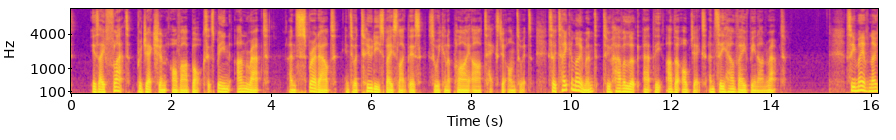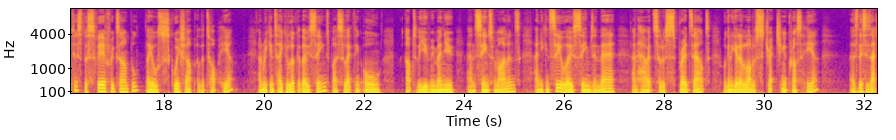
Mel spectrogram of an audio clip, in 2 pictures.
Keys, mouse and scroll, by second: 3.4-9.3 middle drag, 9.3-9.7 scroll down 2, 9.9-14.2 shift+middle drag, 14.2 Tab, 14.3-15.3 shift+middle drag, 15.3-16.3 scroll up 4, 16.3-20.8 middle drag, 20.8 Tab, 21.3 a, 24.2 click, 25.1-32.2 middle drag.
